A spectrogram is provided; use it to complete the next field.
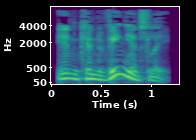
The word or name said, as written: inconveniently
